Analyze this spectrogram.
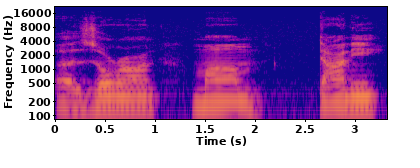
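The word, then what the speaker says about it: Zohran Mamdani: And then the last one is what's going on in New York with Zoran Mamdani. I believe that's how you pronounce his name.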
